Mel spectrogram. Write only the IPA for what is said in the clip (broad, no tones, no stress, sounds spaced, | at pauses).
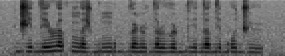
d͡ʒ e d e ɹ ɐ θ ŋ ɐ ʒ b ɨ ŋʷ i b d̪ ɵ ɐ̯ ɳ ʉ d ɐ ɹ ð ɵ ɖ ɡʱ e d ɐ d e b o d͡ʒ ʉ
